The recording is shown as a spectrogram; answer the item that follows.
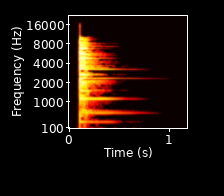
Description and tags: anvil strike 3
The sound of what I imagine a hammer striking an anvil would probably make. This was created by hitting two knives together and resampling it for a lower pitch.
